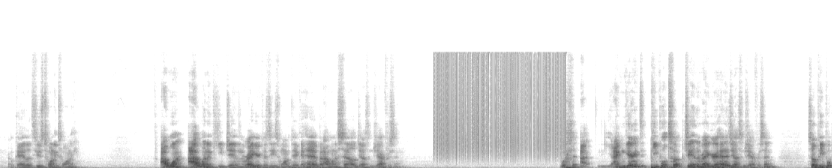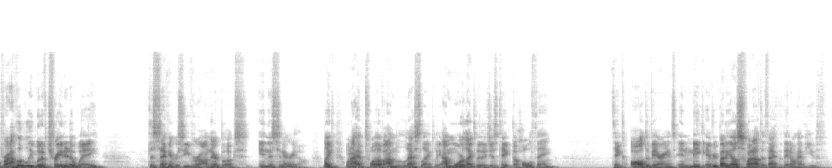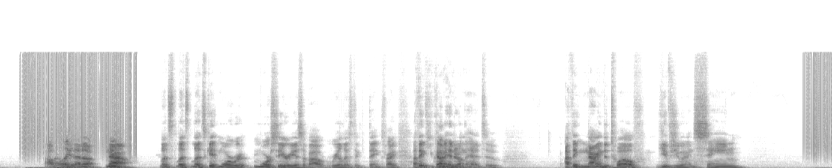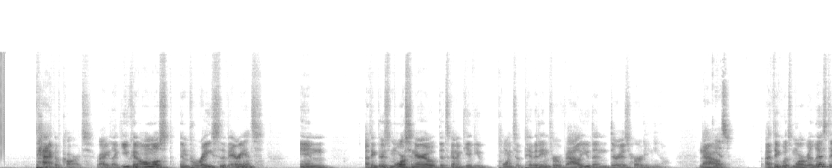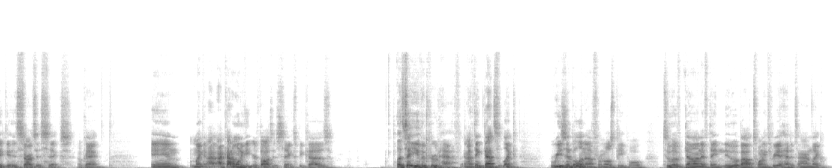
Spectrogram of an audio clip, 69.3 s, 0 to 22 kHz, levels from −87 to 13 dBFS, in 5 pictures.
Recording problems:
room echo; very slight; dies away in 0.2 s
off-mic speech; somewhat distant
crackling; noticeable; from 7 to 9.5 s, from 28 to 30 s and at 41 s; 15 dB below the speech

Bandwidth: 15 kHz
